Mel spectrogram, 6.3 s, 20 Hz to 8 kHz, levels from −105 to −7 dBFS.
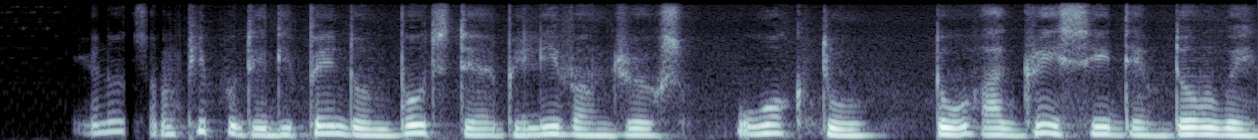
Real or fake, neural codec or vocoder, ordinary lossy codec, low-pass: fake; codec, 16 kHz, 0.9 kbps, LongCat-Audio-Codec; none; 7.2 kHz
